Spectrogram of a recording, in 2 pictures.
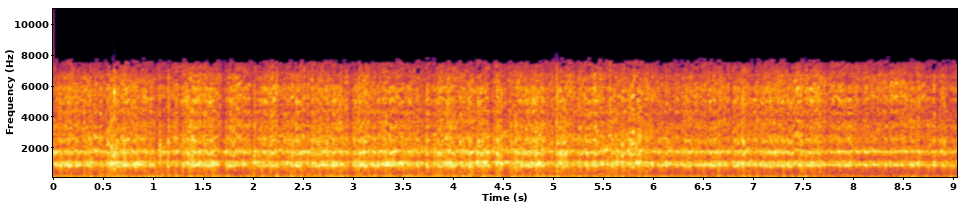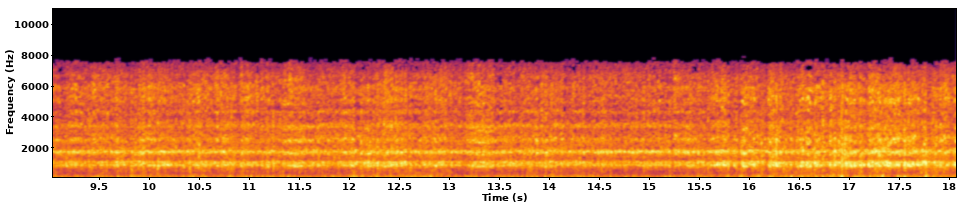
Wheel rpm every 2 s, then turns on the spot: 230, 230, 240, 240, 230, 230, 230, 230, 230.
none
